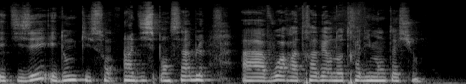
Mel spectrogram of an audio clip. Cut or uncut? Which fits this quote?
uncut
